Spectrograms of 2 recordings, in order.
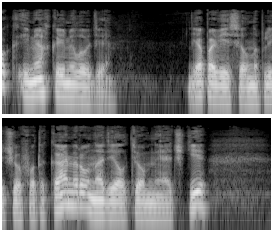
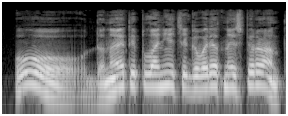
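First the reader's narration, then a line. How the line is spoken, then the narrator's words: Exclamation. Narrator (Russian): воскликнул я на том же языке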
